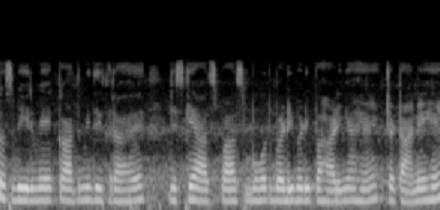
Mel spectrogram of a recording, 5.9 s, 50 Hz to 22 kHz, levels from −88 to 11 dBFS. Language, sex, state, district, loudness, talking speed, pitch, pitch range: Hindi, female, Haryana, Charkhi Dadri, -15 LUFS, 175 wpm, 185 Hz, 180-190 Hz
